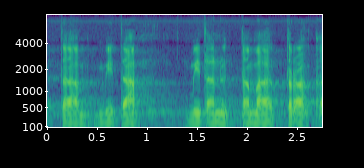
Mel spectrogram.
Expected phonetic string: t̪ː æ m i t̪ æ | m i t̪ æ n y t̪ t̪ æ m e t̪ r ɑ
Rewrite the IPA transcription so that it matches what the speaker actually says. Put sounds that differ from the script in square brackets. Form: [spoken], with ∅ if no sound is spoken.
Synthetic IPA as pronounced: t̪ː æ m i t̪ æ | m i t̪ æ n y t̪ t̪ æ m [æ] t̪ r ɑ

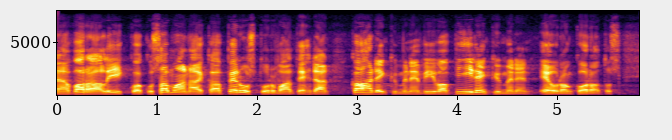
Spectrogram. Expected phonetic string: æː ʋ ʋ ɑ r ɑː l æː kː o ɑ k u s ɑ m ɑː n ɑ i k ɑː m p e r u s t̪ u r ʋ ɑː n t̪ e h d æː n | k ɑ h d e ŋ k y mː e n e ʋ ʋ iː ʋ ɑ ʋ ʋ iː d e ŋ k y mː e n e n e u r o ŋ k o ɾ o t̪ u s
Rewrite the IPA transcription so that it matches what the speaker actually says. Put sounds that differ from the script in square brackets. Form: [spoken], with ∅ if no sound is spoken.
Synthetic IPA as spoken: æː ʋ ʋ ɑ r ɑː l [iː] kː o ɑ k u s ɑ m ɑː n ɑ i k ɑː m p e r u s t̪ u r ʋ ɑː n t̪ e h d æː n | k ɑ h d e ŋ k y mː e n e ʋ ʋ iː ʋ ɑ ʋ ʋ iː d e ŋ k y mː e n e n e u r o ŋ k o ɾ o t̪ u s

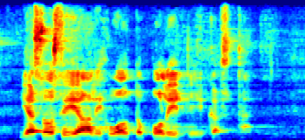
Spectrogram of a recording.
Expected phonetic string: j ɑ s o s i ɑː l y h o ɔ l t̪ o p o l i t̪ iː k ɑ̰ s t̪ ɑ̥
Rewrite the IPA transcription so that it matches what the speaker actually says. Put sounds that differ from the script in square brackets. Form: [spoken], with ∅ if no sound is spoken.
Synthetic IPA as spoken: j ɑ s o s i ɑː l [i] h [u] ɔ l t̪ o p o l i t̪ iː k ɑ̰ s t̪ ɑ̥

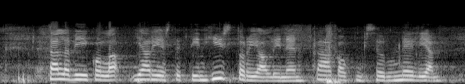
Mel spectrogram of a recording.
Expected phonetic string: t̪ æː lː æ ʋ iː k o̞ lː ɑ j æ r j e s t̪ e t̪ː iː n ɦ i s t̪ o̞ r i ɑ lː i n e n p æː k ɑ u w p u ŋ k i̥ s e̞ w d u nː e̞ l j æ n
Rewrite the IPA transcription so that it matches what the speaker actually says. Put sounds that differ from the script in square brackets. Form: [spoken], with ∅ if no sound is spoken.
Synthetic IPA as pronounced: t̪ [æ] lː æ ʋ iː k o̞ lː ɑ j æ r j e s t̪ e t̪ː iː n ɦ i s t̪ o̞ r i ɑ lː i n e n p æː k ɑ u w p u ŋ k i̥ s e̞ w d u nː e̞ l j æ n

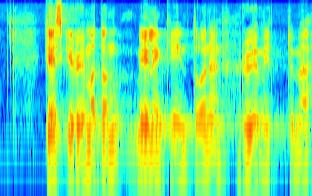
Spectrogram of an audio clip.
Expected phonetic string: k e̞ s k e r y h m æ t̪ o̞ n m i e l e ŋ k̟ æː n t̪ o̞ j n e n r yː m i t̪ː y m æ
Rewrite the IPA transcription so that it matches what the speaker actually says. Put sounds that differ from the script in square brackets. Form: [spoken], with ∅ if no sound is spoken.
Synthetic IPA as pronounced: k e̞ s k [i] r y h m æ t̪ o̞ n m i e l e ŋ k̟ [iː] n t̪ o̞ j n e n r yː m i t̪ː y m æ

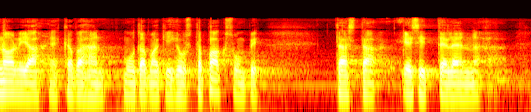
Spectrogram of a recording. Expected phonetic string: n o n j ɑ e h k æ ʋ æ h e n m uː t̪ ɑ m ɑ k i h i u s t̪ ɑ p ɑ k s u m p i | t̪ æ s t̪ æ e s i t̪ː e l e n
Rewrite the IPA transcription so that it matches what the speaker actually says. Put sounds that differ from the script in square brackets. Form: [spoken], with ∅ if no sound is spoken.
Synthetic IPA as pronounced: n o n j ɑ e h k æ ʋ æ h [æ] n m uː t̪ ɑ m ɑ k i h i u s t̪ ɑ p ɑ k s u m p i | t̪ æ s t̪ æ e s i t̪ː e l e n

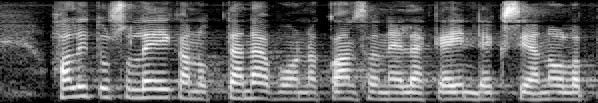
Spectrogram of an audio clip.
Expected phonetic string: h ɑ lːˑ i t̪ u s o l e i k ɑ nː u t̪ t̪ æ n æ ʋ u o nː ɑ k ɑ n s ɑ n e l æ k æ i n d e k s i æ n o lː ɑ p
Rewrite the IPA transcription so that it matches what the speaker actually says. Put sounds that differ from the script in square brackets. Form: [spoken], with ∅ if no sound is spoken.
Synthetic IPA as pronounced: h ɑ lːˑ i t̪ u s o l e i k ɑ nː u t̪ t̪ æ n æ ʋ u o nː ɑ k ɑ n s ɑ n e l æ k æ i n d e k s i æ n o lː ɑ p

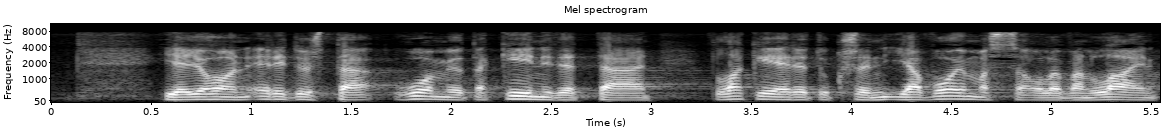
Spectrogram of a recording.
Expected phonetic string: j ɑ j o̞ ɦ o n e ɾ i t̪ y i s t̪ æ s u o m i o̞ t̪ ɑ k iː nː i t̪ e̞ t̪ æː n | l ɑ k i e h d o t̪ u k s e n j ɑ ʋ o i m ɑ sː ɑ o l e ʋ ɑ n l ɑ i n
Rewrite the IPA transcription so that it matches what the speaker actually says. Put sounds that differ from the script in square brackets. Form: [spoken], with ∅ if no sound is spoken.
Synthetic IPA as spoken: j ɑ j o̞ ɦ o n e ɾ i t̪ y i s t̪ æ [h] u o m i o̞ t̪ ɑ k iː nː i t̪ e̞ t̪ æː n | l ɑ k i e h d o t̪ u k s e n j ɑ ʋ o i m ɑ sː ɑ o l e ʋ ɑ n l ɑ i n

